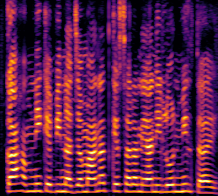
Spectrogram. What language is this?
Magahi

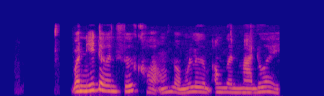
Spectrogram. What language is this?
Thai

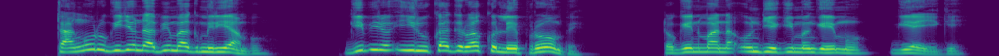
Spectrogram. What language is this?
Luo (Kenya and Tanzania)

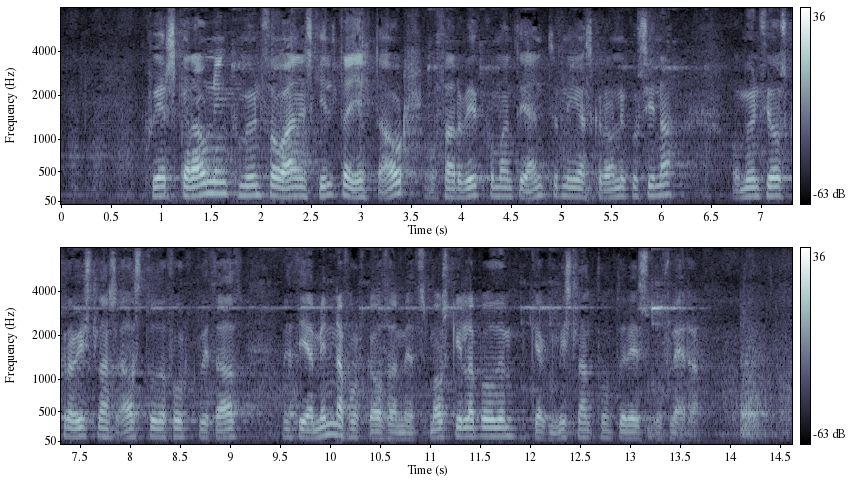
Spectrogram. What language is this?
Icelandic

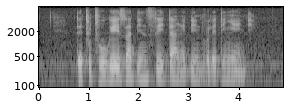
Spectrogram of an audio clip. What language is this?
Swati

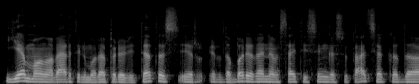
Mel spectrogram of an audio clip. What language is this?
Lithuanian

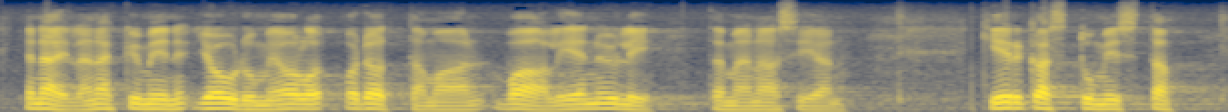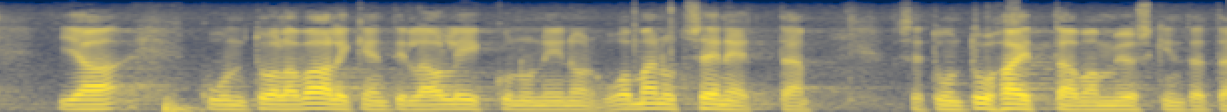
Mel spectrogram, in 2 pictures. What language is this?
Finnish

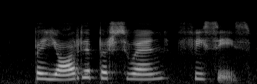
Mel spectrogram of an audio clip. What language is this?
Afrikaans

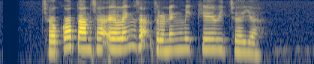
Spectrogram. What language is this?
Javanese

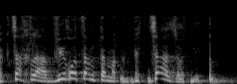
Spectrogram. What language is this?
Hebrew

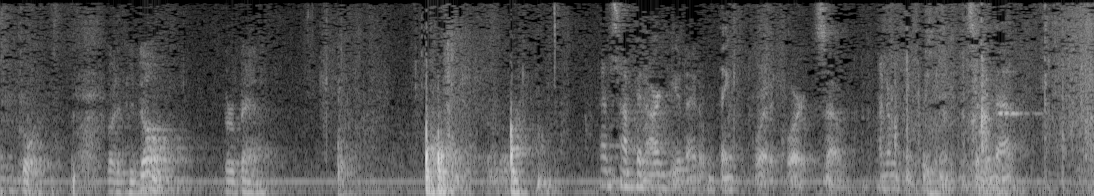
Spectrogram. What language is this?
English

